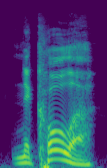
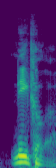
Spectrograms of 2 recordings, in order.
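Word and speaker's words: Nikola: It's my mnemonic device to remember it's pronounced Nicola, not Nicola.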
